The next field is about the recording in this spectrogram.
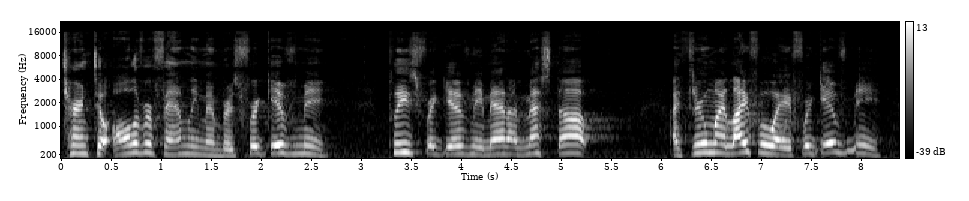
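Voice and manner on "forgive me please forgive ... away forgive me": mock-tearful pleading with put-on crying. Retelling a woman confessing to her family members: imitating someone crying, begging forgiveness. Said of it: "And then she started crying".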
